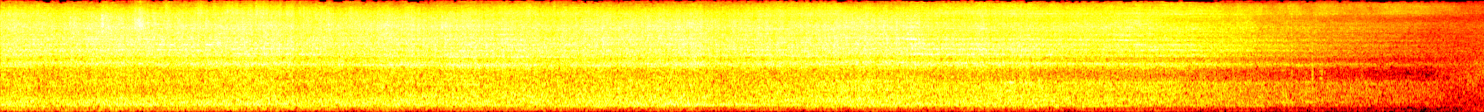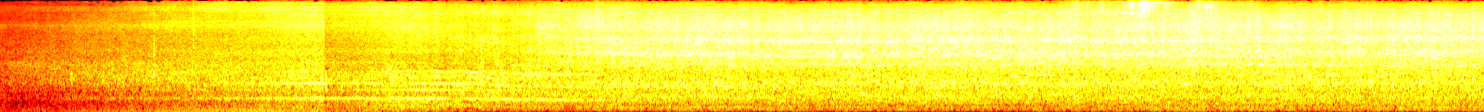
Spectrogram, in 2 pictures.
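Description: A train of Corail passenger coaches passing at speed, wheels clattering over the rail joints, fading away just before the middle. A long freight train of hopper wagons then comes in, with a deep rumble and a short falling whine as its front goes by, and the wheels clacking steadily on the rails to the end.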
